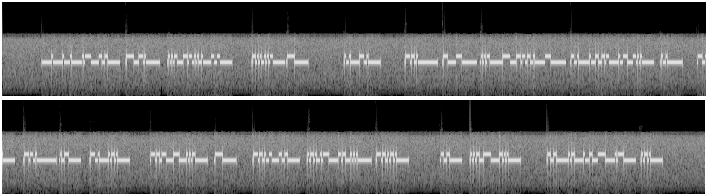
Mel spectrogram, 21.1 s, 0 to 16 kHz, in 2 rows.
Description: TTY/TDD text telephone tones (45.45 baud Baudot), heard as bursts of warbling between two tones, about 400 Hz shift, 1600 Hz centre, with hum. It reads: KEITHS FIRST, MOST POPULAR, AND MOST WIDELY DISTRIBUTED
